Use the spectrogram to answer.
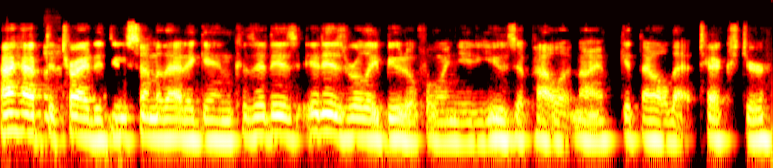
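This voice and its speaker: A woman talks at a very fast pace in a very deep, low pitch, her intonation monotone and flat, with vocal fry. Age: 70s. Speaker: retired painter. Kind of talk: casual chat.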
